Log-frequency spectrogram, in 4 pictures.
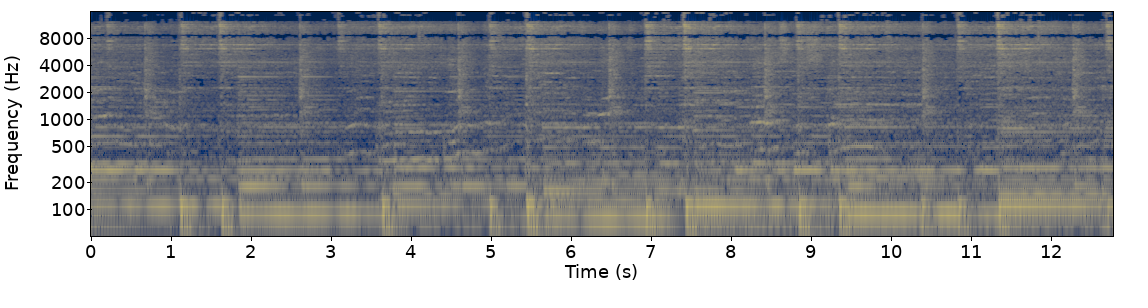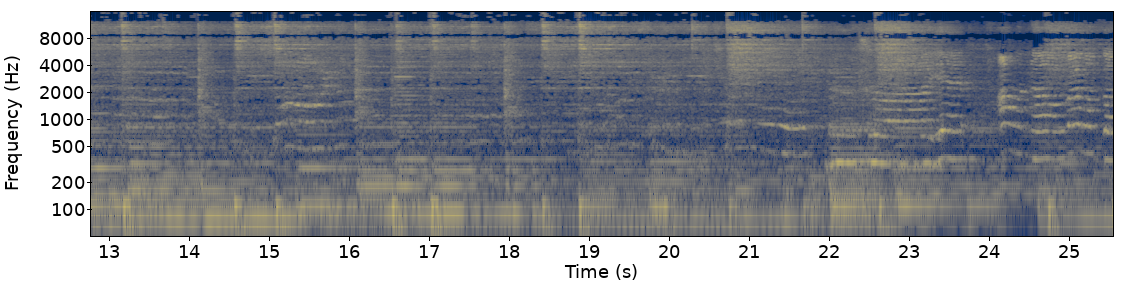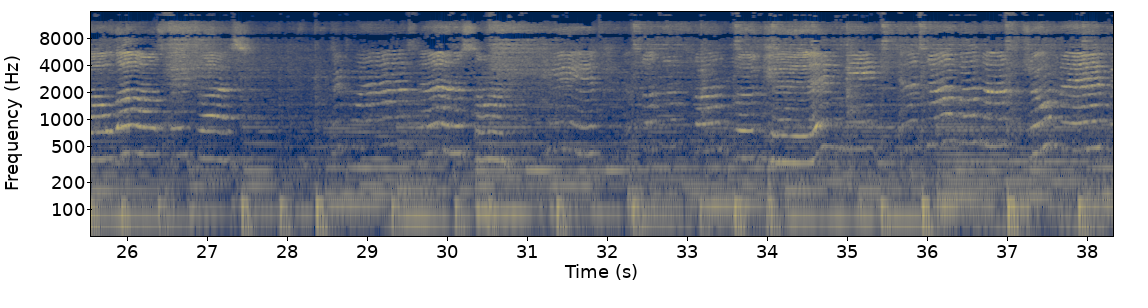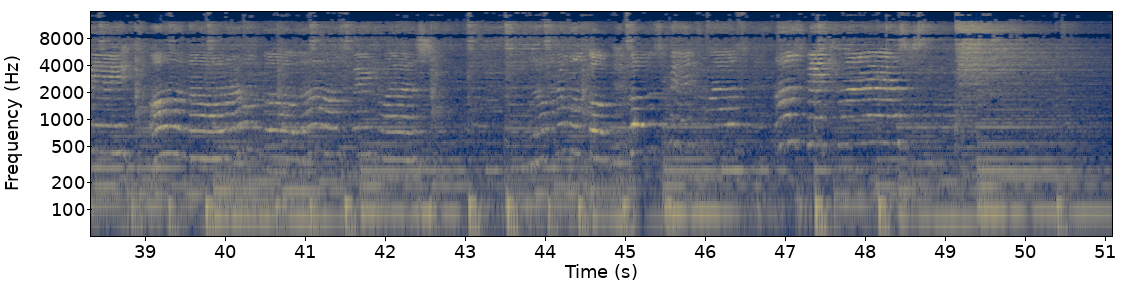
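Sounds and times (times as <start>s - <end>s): girl singing into microphone: 0.0s - 50.5s
keyboard: 0.0s - 51.0s.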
